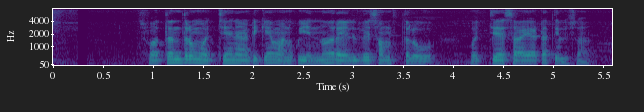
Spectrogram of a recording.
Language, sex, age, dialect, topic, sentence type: Telugu, male, 18-24, Utterandhra, banking, statement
